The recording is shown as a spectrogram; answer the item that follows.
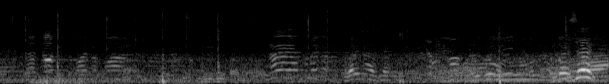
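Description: Voices of players and spectators calling out across a football pitch, with a couple of brief knocks, and louder shouts rising near the end.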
